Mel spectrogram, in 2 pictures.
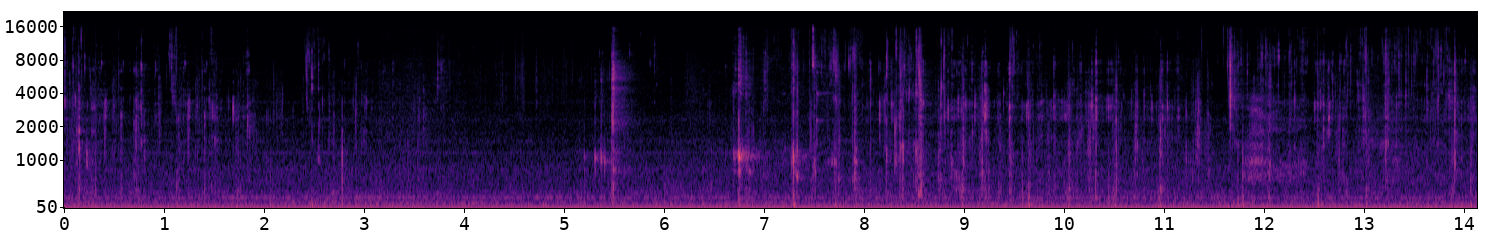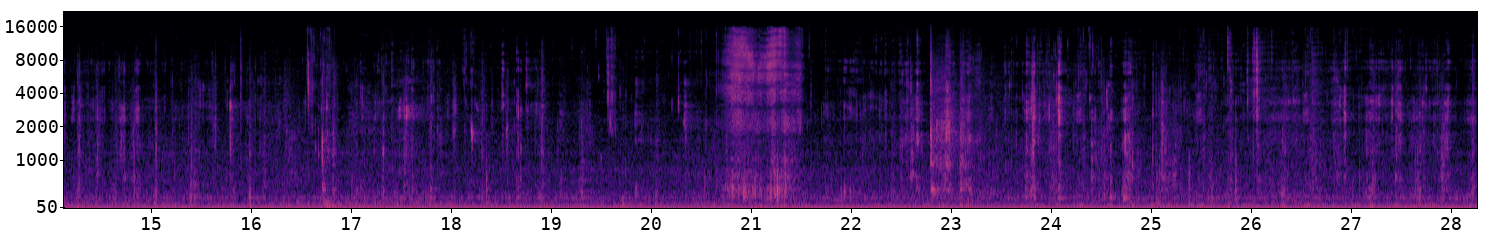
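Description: Close-miked chewing and wet mouth sounds of someone eating mala tang: spicy broth with wide flat noodles and tofu. Scattered light clicks run throughout, with one louder noisy burst lasting about a second roughly three-quarters of the way in.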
